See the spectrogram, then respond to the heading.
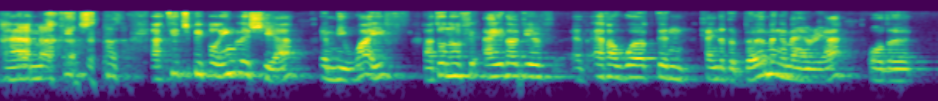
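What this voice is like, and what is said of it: Strong British regional accent. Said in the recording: “my dodgy accent”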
